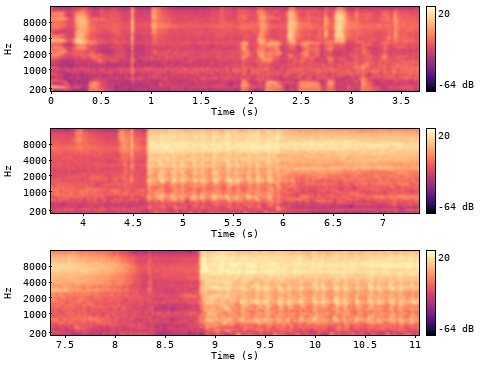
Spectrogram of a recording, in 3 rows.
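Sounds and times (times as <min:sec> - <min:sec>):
car engine cranking on starter: 0:04.6 - 0:11.0.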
